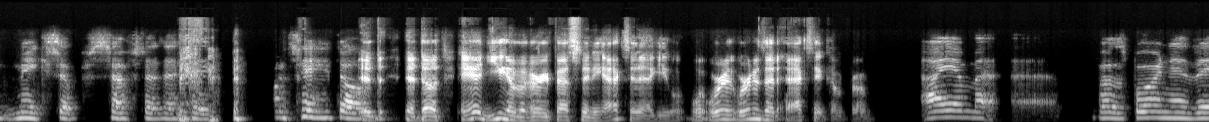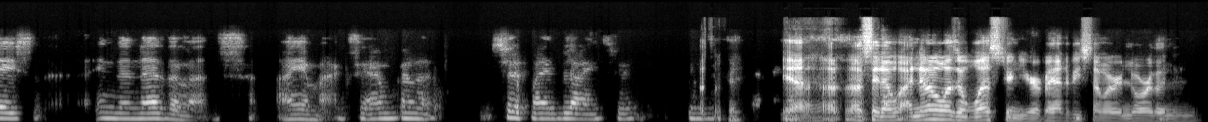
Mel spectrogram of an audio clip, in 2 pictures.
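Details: Woman, retired nurse, with multiple system atrophy, mainly parkinsonian type with some cerebellar features; speech symptoms began about two years earlier; reports some days with no voice at all; dysarthria (multiple system atrophy).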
